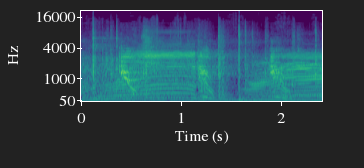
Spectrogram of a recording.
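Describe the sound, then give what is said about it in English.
Cattle moo from a herd of about a thousand head on the move in the heart of the West. A few long, loud, drawn-out calls overlap one another against a steady rumble. “the rear end of 1,000 head of moving cattle in the heart of the West.”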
